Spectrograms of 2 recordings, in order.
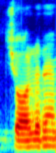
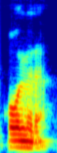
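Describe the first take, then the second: First: The word begins with a 'ch' sound. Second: The word begins with a 'k' sound. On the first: The speaker calls it wrong. "चौलरा नहीं" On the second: The speaker calls it right. "C H से यहाँ पे क हो गया"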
